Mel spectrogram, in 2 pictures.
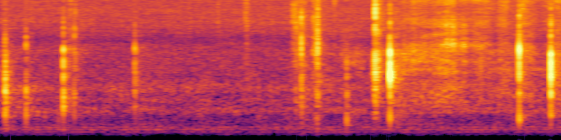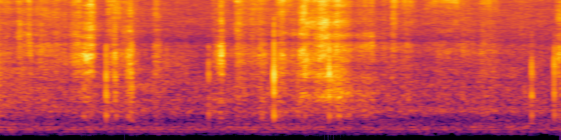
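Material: Plastic.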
